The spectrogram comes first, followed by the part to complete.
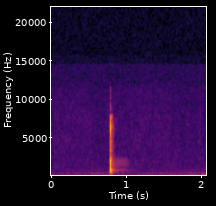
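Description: Near silence, broken by one short, sharp click a little before the middle.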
